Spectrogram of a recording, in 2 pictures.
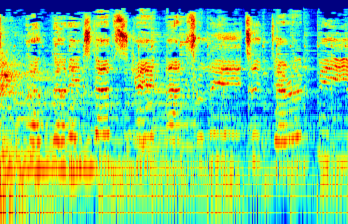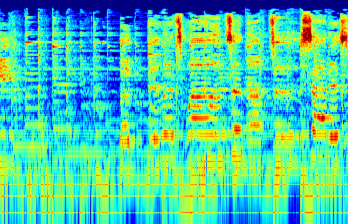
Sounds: Independent music, Music

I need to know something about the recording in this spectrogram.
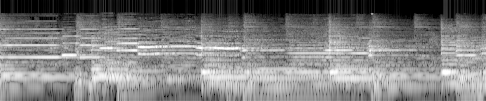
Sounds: woodwind instrument, Harmonica

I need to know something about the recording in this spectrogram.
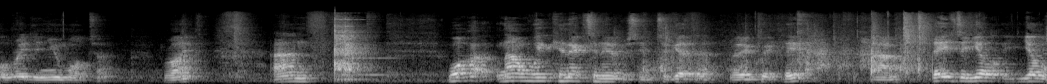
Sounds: Speech

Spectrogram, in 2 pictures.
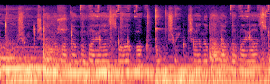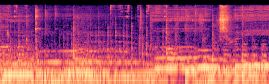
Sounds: Mantra, Music

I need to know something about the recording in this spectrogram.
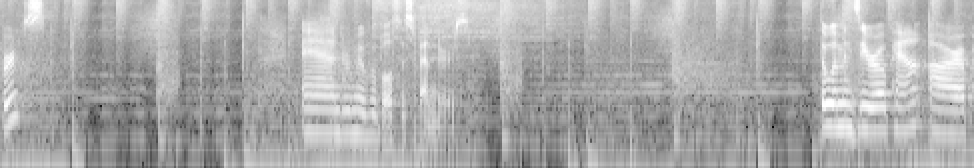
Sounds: Speech, Music

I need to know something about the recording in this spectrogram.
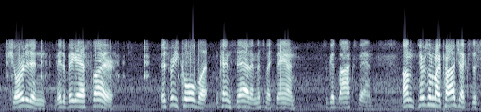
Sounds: Speech

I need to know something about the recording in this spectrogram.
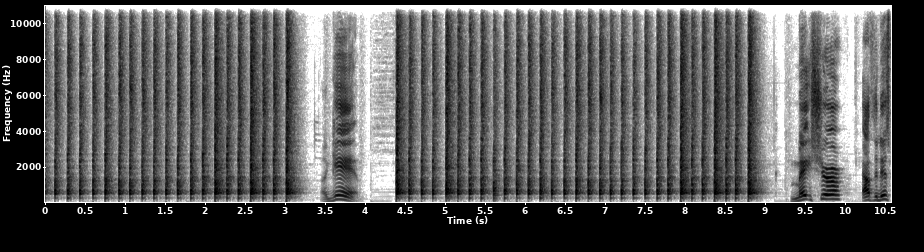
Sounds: playing snare drum

